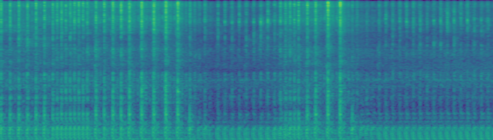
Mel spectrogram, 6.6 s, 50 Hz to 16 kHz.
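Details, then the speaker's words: 1991 Kawasaki EN500 Vulcan with rebuilt, cleaned carb, new jets and diaphragms: idles nicely, but with a little throttle the firing turns uneven and lumpy, bogging and stalling; owner suspects rich or lean condition or air leak, cause not found. "I turn it on, it will idle nicely. Um, and if I give it a little bit of throttle, it just starts to bog and stop."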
